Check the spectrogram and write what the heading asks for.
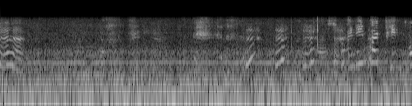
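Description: Steady road and engine rumble inside a car's cabin at freeway speed. A woman laughs at the start, and there are short bursts of voice near the end.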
